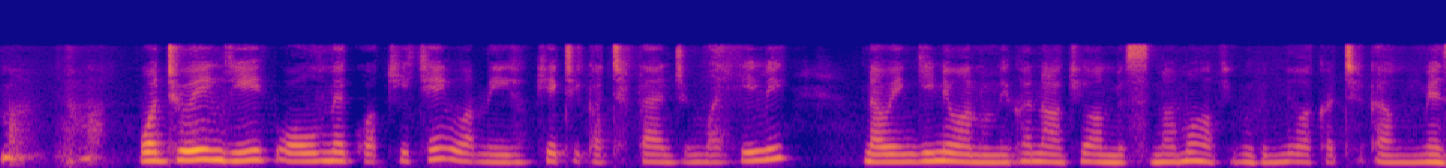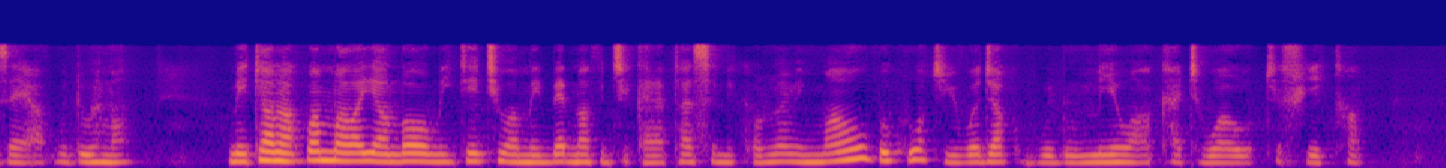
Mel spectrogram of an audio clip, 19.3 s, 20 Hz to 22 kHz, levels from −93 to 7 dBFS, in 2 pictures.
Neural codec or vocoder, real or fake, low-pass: codec, 16 kHz, 0.5 kbps, FunCodec, trained on LibriTTS, 25 frames a second; fake; 7.2 kHz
